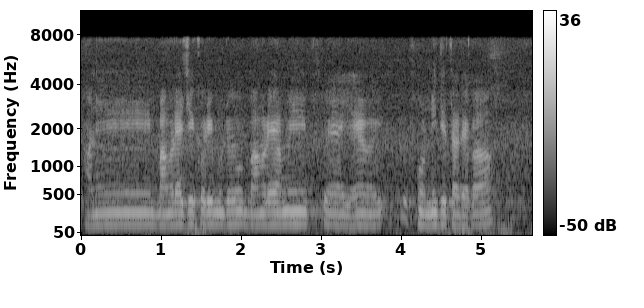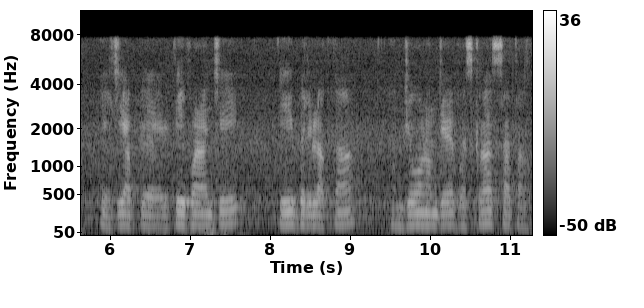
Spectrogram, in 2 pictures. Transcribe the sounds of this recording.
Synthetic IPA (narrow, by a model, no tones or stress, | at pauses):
aɽ̃ibãŋɡɭjat͡ɕikəɽiːm̤əʈubãŋɡɭeami | ɦɛ̃ | foɳniːd̪ɛt̪at̪ɛka | ɦɛt͡ɕiaplet̪ifaɭãɲt͡ɕi | t̪ibʱəɾilaɡt̪aː | nd͡ʑoʋəɳamt͡ɕefəsklasd͡zat̪a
